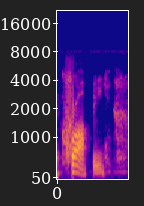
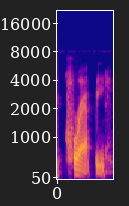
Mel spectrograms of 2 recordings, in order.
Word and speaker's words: crappie: In Kentucky, they say crappie. In South Carolina, we say crappy.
